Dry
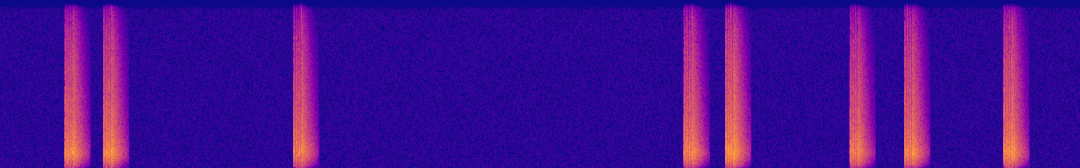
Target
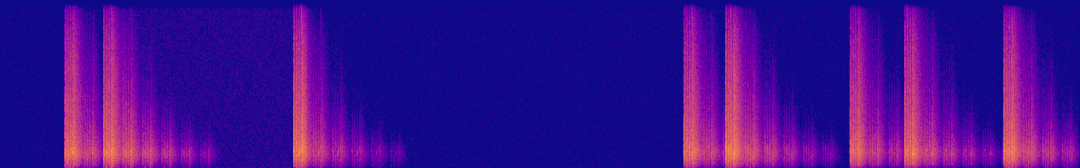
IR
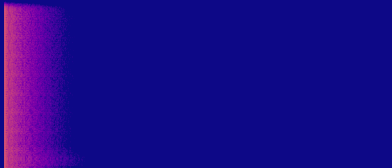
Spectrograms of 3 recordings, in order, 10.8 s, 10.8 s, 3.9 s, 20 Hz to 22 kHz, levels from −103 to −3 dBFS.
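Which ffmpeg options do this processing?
-filter_complex "[0:a]asplit=2[link_01][link_02];[link_02]adelay=194,lowpass=frequency=4100:poles=1,volume=-13.5dB,asplit=2[link_03][link_04];[link_04]adelay=194,lowpass=frequency=4100:poles=1,volume=0.48,asplit=2[link_05][link_06];[link_06]adelay=194,lowpass=frequency=4100:poles=1,volume=0.48,asplit=2[link_07][link_08];[link_08]adelay=194,lowpass=frequency=4100:poles=1,volume=0.48,asplit=2[link_09][link_10];[link_10]adelay=194,lowpass=frequency=4100:poles=1,volume=0.48[link_11];[link_01][link_03][link_05][link_07][link_09][link_11]amix=inputs=6:normalize=0,asettb=1/sr,asplit=3[link_12][link_13][link_14];[link_12]atrim=end=1.224[link_15];[link_13]atrim=start=1.22:end=3.07,asetpts=PTS-STARTPTS,afade=type=in:duration=0.004:curve=qsin,afade=type=out:start_time=1.846:duration=0.004:curve=qsin,acontrast=34[link_16];[link_14]atrim=start=3.066[link_17];[link_15][link_16]acrossfade=duration=0.004:curve1=hsin:curve2=qsin[link_18];[link_18][link_17]acrossfade=duration=0.004:curve1=qsin:curve2=hsin,volume=-6.5dB"

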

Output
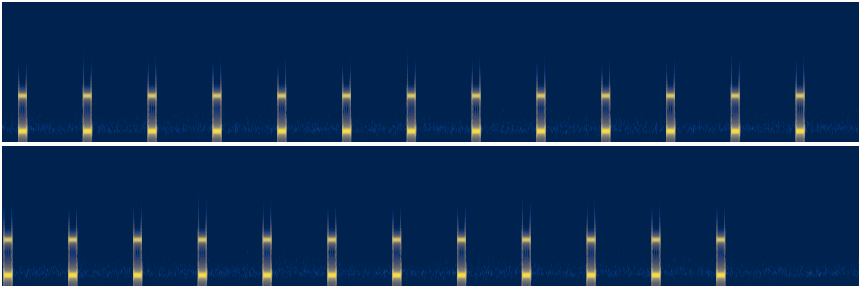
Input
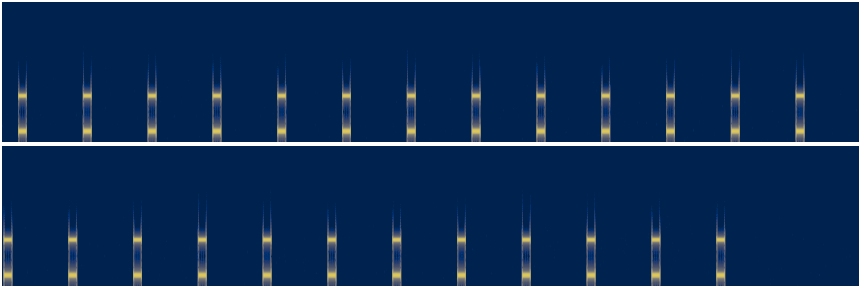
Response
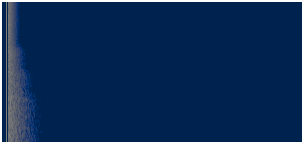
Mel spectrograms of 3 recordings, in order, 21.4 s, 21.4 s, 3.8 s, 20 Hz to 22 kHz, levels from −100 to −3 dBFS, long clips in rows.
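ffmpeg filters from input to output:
-af "equalizer=frequency=400:width_type=o:width=1.3:gain=12.5,volume=-1.5dB"

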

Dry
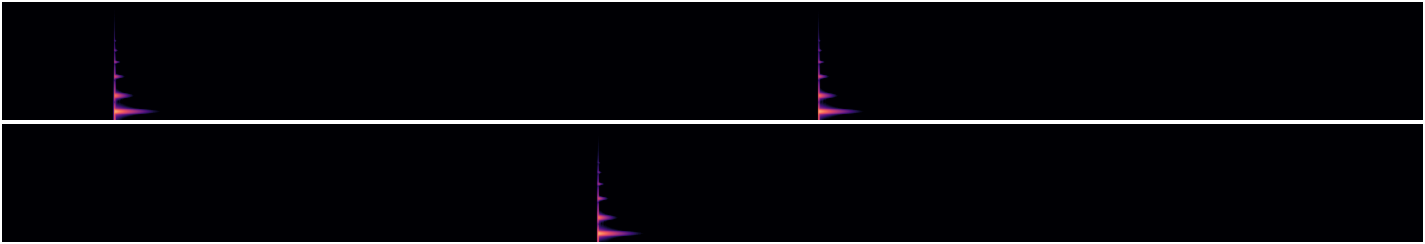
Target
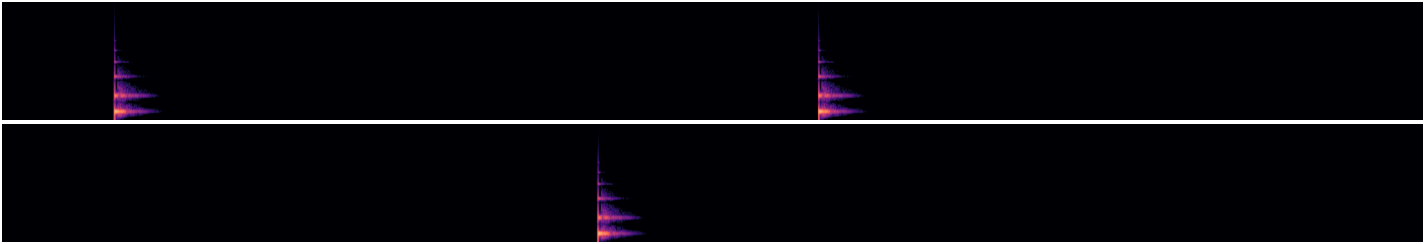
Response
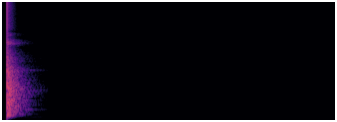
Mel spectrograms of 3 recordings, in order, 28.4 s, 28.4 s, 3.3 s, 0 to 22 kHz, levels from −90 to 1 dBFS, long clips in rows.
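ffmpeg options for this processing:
-filter_complex "[0:a]asplit=2[link_01][link_02];[1:a]atrim=start_sample=2205,lowshelf=frequency=180:gain=-9.5,adelay=33[link_03];[link_02][link_03]afir=irnorm=-1:irlink=0,volume=-19.5dB[link_04];[link_01][link_04]amix=inputs=2:normalize=0,volume=3dB"

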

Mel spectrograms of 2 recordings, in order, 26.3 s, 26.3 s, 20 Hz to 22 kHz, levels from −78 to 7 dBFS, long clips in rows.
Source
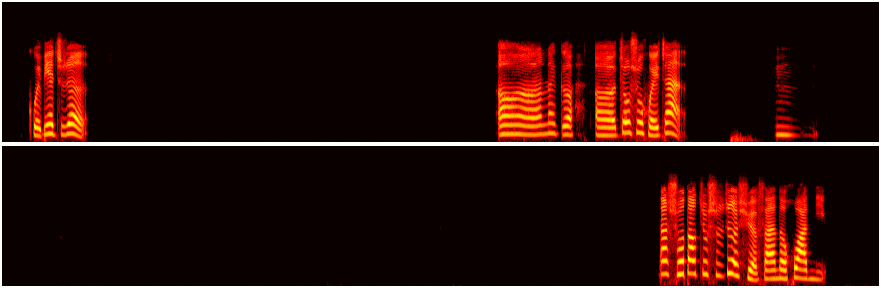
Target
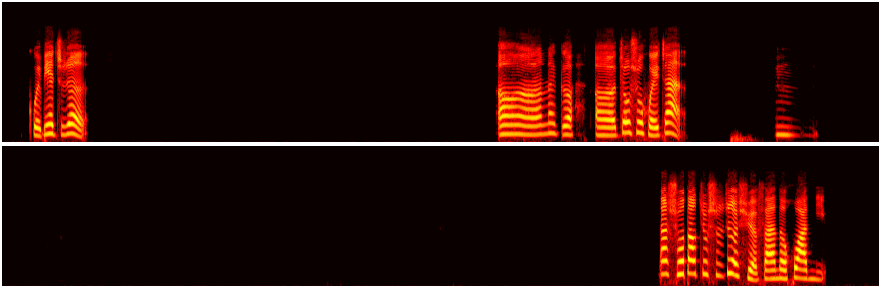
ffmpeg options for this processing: ffmpeg -i in.wav -filter_complex "[0:a]asplit=2[link_01][link_02];[link_02]adynamicsmooth=sensitivity=3:basefreq=5300,volume=1.5dB[link_03];[link_01][link_03]amix=inputs=2:normalize=0,aresample=22050,aresample=44100,volume=-5.5dB" out.wav

